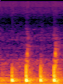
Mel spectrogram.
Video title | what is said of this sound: Baking Traditional Irish Soda Bread with My Granny using her Family Recipe - Super Simple | give it a knock underneath and then it sounds hollow and that's how you know it was done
